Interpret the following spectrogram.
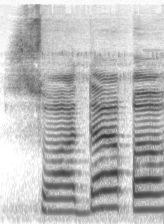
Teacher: اور قاف پہ اینڈ پہ آواز پلٹے گی اسٹاپ پہ تو قلقلہ ہوگا.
